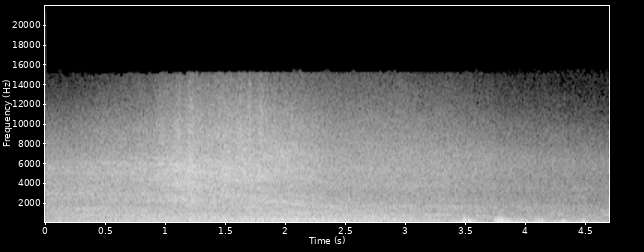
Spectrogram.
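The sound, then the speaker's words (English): An Austrian Boeing 777 airliner flies overhead near a runway, making a broad, loud engine roar that swells to a peak and then eases slightly, with some uneven low rumbling toward the end. “now we have something big flying over, it looks like. Oh, look, Austrian 777.”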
